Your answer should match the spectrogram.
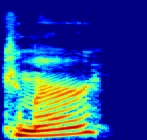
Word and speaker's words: Khmer: I'm probably going to pronounce this wrong, but Khmer? – Yep, the Cambodian one. I just found K-H-M-E-R, Cambodian, has how many, Kurt? – 74 letters in the alphabet.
